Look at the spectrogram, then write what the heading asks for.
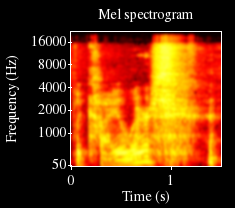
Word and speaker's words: The Killers: It was actually pronounced The Kylers.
